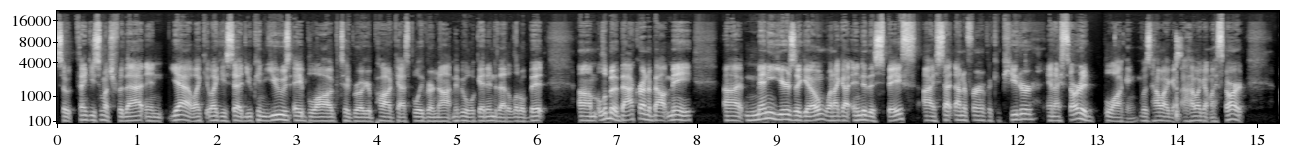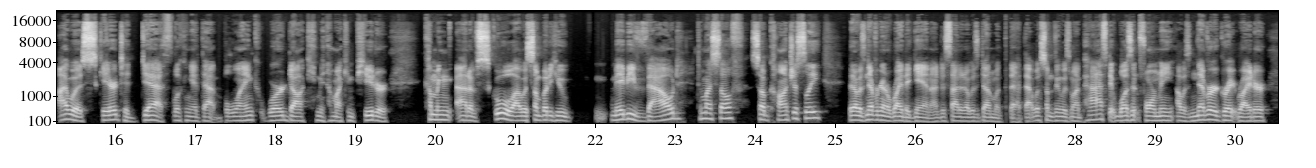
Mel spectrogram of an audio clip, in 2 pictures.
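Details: Adult man speaking; typical speech.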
